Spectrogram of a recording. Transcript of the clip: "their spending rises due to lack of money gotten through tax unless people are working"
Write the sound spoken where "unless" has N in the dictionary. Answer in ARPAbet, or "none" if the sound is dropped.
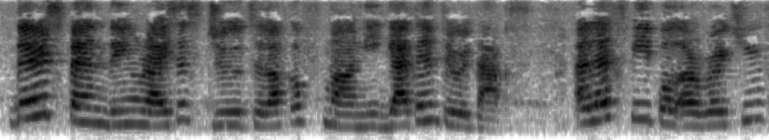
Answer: none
